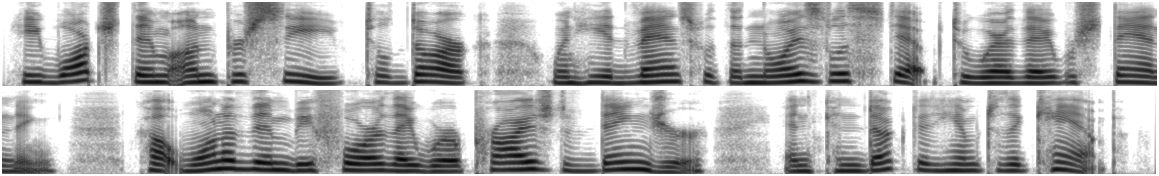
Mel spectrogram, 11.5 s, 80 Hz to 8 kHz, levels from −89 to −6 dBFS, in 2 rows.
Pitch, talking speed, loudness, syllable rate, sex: 220 Hz, 175 wpm, -18 LUFS, 5.3 syllables/s, female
